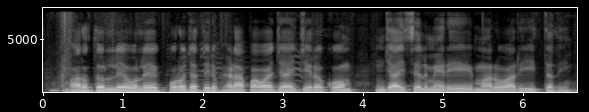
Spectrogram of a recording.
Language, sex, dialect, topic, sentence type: Bengali, male, Jharkhandi, agriculture, statement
